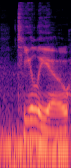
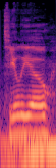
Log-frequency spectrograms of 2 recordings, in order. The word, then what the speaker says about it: Tealio: code and it was tealio that's how you pronounce my channel by the way atelio um tilio and then 10 for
